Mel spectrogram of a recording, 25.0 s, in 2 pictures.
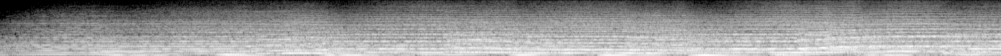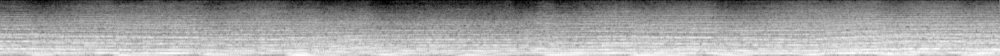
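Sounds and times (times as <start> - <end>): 
waltz music: 0.0 - 25.0.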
